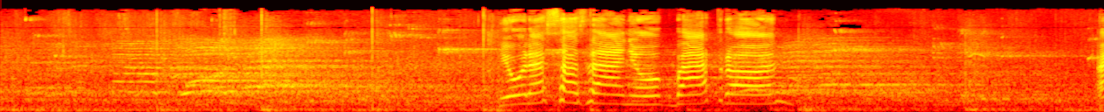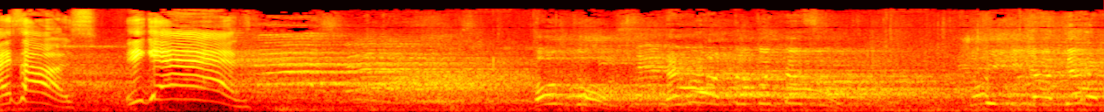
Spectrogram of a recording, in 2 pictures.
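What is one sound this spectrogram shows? Young girls shout and call out to each other.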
